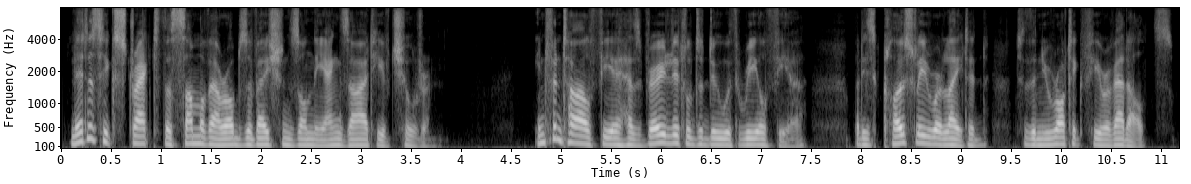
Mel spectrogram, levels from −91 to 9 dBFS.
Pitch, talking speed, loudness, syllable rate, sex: 135 Hz, 175 wpm, -19 LUFS, 5.5 syllables/s, male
